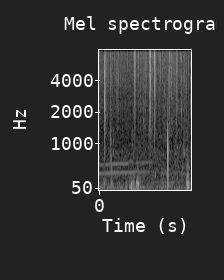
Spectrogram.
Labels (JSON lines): {"label": "biophony", "recorder": "SoundTrap 300"}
